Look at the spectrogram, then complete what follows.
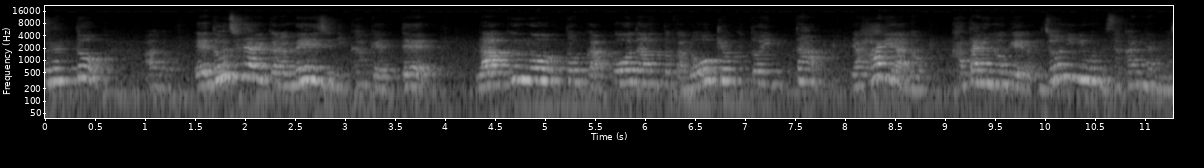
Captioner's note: speaking Japanes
